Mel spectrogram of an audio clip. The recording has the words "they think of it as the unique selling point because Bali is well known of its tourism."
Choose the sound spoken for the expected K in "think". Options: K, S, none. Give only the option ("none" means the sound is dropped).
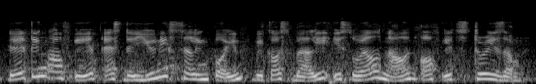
none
